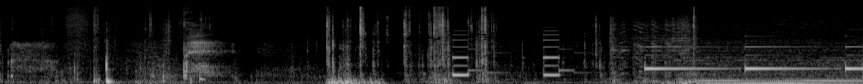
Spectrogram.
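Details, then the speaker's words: 2014 Ford Escape 1.6 turbo after starter motor replacement. After door and key chimes, the engine cranks briefly and catches cleanly into a steady idle; starter sounds healthy, fix confirmed. "there we go all right that is a confirmed fix"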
